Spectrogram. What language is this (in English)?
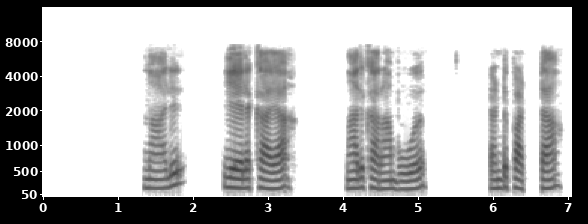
Malayalam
